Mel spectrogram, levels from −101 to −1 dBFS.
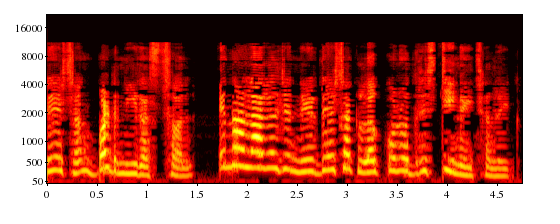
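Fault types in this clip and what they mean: HE-AAC compression: The speech was likely squeezed through an HE-AAC encoder at a very low rate, consistent with roughly 12 kbps, which codes only the lower band and synthesizes the treble by copying lower bands upward under a coarse envelope. Heavy damage results: the top end sounds artificial, s sounds come out gritty and lispy, harmonics fail to align across the crossover, and nothing survives above about 11.1 kHz.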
